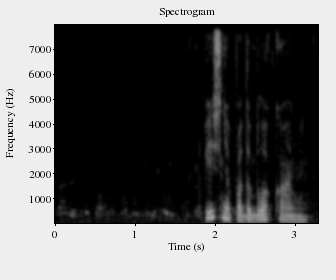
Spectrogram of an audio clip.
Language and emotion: Russian, neutral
